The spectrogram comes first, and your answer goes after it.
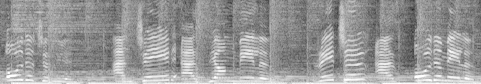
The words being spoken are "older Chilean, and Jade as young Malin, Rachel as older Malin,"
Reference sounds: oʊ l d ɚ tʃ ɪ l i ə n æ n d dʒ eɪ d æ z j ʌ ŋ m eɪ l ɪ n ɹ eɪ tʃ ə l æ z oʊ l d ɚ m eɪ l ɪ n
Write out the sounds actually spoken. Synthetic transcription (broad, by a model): oʊ l d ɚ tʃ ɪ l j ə n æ n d dʒ eɪ d æ z j ʌ ŋ m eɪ l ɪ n ɹ eɪ tʃ ə l æ z oʊ l d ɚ m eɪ l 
